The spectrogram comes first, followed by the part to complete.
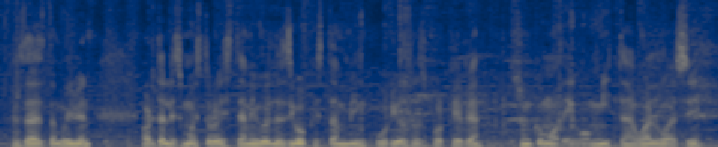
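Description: A man at a very fast pace, dry sound with no echo, faint music in the background. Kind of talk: casual vlog chat. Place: shop. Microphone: phone near.

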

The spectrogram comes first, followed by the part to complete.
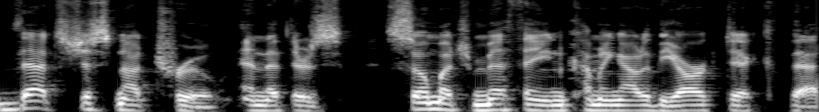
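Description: The background stays quiet as a man talks. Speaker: guest. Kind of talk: interview answer. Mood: earnest, explanatory. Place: home room.

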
